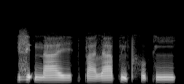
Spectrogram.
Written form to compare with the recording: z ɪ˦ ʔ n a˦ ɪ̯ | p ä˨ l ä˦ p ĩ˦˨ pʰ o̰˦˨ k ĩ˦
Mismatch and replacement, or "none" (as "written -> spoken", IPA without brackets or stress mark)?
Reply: none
